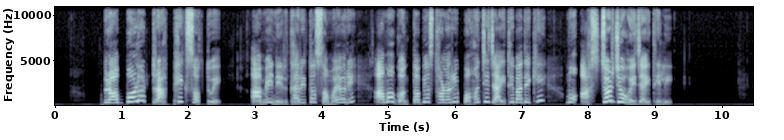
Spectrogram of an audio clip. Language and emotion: Odia, surprised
